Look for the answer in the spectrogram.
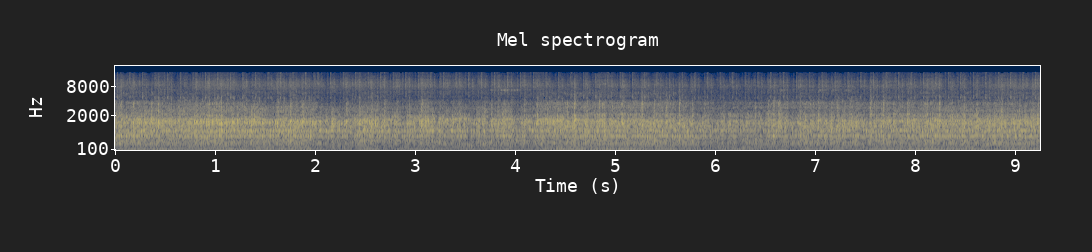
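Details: Opel Astra F 1.4 8v Si (C14SE) petrol idling with loud grinding, rasping and steady knocks seemingly from the lower engine; owner suspected timing or bearings, but the cause was a failed coolant water pump, and replacing it made the engine quiet.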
